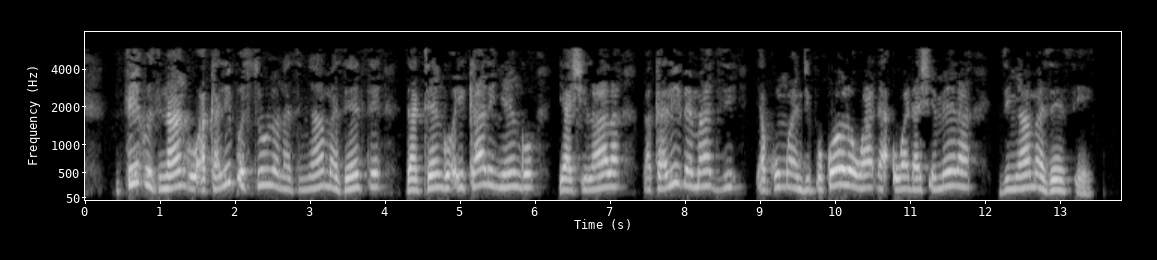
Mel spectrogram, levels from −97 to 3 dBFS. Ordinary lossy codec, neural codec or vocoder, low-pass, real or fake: MP3, 24 kbps; none; 7.2 kHz; real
